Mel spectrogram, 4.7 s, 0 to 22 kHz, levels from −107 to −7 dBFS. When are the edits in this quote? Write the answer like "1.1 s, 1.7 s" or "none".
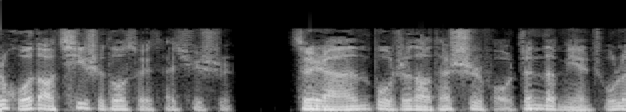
2.0 s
